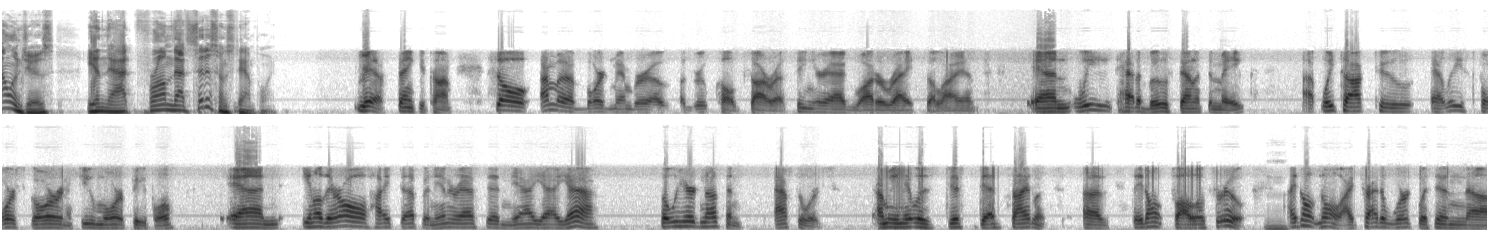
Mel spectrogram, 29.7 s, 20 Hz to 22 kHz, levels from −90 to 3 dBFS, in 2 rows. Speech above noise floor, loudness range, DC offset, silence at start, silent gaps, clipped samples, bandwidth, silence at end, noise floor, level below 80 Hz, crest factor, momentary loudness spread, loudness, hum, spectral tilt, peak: 43 dB; 3 LU; under 0.1%; 0 s; none; under 0.1%; 16.5 kHz; 0 s; -63 dBFS; -46 dBFS; 16 dB; 11 LU; -20 LUFS; none; -5.5 dB/octave; -4 dBFS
